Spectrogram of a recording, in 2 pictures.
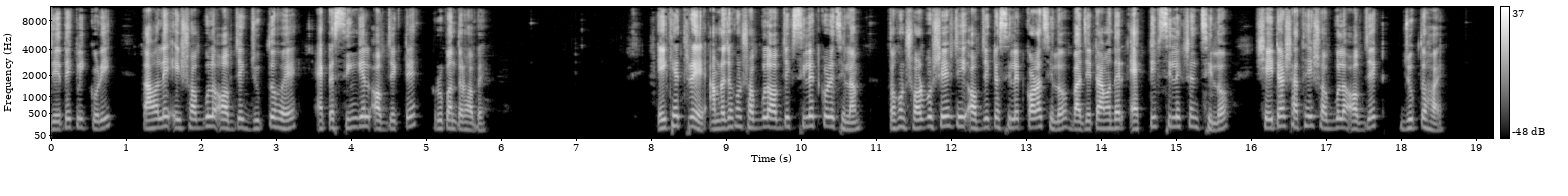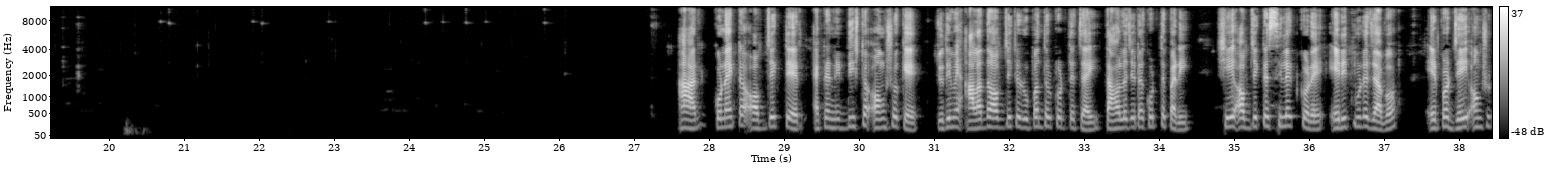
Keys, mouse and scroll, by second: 1.9 click, 2.1 click, 2.4 g, 8.9 ctrl+z, 9.4 ctrl+z, 20.7-27.0 drag, 36.5 alt+z.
